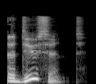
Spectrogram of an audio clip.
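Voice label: "adducent", British English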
